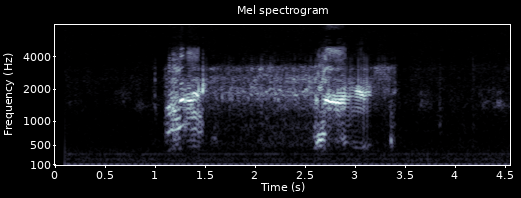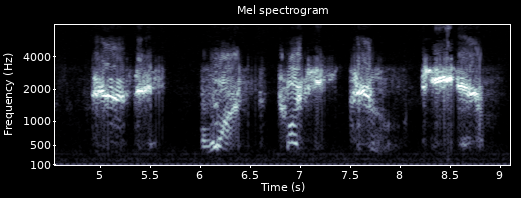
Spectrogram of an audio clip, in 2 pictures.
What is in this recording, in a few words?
Phone Messages; EVP; This is an EVP which appeared on my answering machine, like all the others, it was from an unknown name, unknown number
